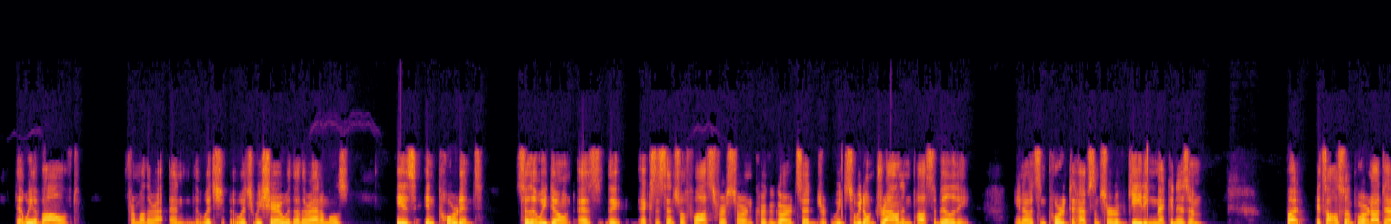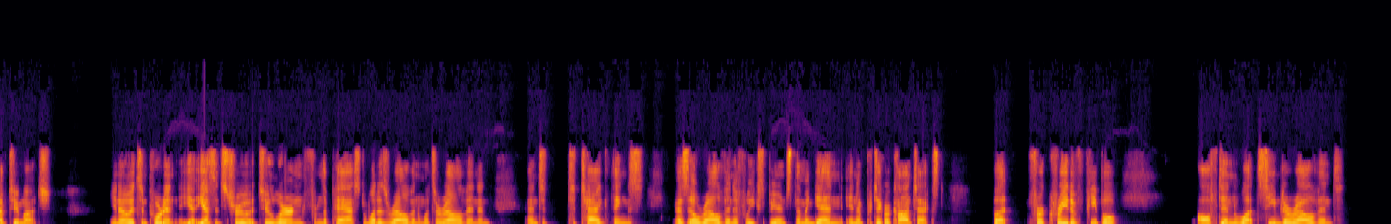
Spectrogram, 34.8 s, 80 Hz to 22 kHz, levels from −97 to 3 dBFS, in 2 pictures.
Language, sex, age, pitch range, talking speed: English, male, 30-49, 120-155 Hz, 165 wpm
